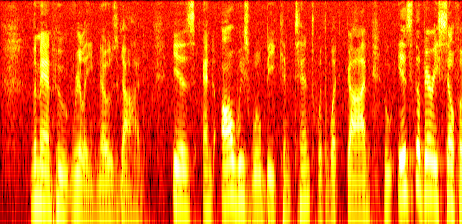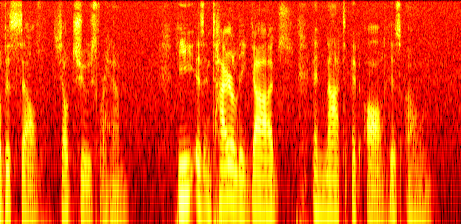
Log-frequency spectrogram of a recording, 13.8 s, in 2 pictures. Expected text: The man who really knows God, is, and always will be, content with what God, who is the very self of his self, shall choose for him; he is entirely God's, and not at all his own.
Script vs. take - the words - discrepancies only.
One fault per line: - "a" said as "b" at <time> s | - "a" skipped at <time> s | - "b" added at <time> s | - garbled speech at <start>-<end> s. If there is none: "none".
none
